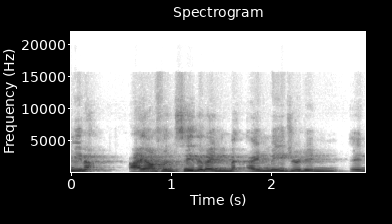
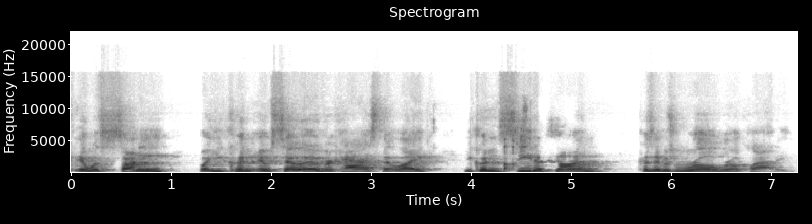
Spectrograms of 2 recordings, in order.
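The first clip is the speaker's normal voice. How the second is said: put-on Pittsburgh accent. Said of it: "can we get your best Pittsburgh accent".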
